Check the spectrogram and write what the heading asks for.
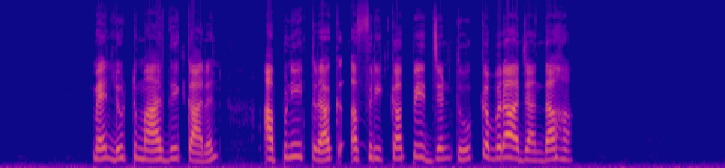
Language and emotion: Punjabi, fearful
